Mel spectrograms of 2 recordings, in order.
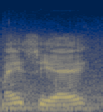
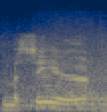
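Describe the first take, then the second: First: The name is pronounced in a French style. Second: The name is pronounced in an English style. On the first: The speaker calls it right. "I was told that's how you say that" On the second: The speaker calls it wrong. "I was thinking it was"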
